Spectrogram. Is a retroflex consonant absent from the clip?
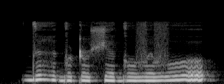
no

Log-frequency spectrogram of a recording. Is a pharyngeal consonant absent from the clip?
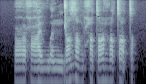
no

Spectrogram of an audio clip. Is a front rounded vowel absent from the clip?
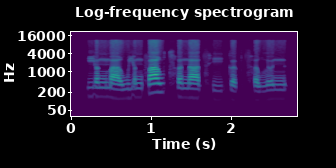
no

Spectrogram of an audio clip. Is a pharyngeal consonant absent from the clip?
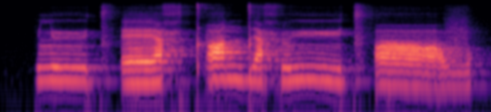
no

